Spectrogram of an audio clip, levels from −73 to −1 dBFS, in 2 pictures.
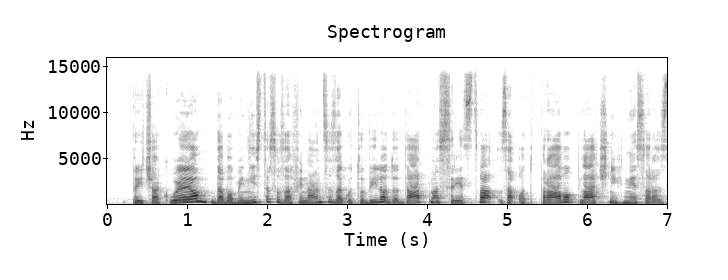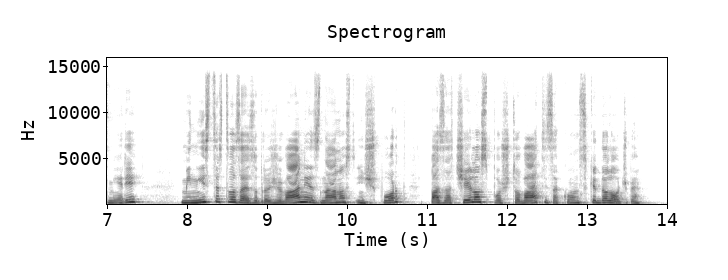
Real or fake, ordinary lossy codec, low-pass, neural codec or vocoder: real; none; 14.4 kHz; none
